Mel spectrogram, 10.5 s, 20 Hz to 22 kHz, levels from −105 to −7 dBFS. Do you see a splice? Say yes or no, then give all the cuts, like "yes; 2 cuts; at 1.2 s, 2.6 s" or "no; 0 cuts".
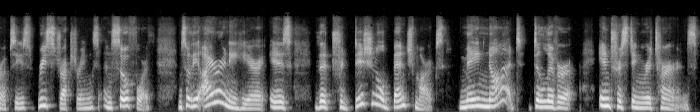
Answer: yes; 1 cut; at 8.7 s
